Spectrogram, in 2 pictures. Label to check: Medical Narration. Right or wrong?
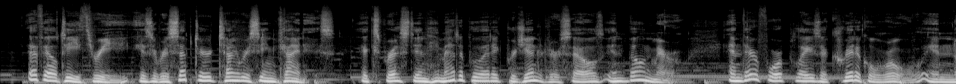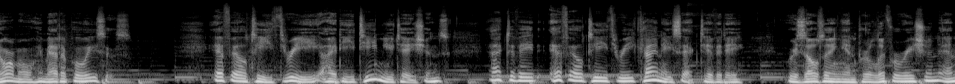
Right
